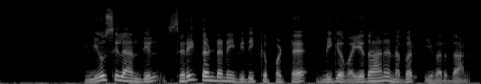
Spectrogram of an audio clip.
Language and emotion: Tamil, neutral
